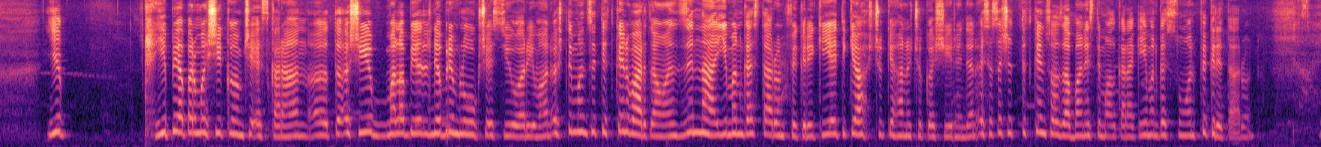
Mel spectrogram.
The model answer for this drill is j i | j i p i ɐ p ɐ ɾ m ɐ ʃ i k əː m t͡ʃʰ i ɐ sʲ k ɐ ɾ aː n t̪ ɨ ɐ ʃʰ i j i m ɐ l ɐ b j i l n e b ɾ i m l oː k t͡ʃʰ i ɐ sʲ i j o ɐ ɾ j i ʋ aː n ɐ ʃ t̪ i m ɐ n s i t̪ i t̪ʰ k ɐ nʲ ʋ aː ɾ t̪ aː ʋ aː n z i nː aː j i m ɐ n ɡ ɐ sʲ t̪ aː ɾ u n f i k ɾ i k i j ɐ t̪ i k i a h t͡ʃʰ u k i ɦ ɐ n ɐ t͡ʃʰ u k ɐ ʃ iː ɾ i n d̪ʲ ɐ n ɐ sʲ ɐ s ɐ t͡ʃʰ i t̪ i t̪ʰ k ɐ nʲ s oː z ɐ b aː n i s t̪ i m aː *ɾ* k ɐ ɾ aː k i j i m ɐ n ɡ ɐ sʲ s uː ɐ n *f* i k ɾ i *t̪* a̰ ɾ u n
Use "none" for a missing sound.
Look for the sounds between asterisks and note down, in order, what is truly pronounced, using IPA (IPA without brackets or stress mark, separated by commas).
l, f, t̪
